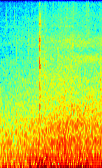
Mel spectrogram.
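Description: Fresh water from a beach shower tap spraying over a sand-fouled spinning reel, with wind rumbling on the microphone and a couple of faint ticks of handling.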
